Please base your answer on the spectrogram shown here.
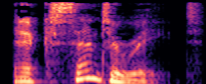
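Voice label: "exenterate", British English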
